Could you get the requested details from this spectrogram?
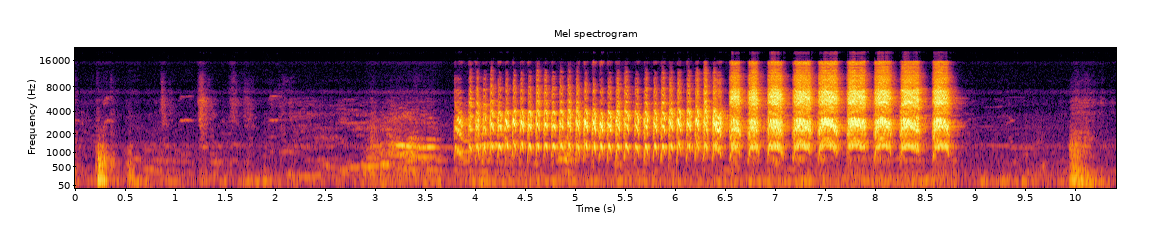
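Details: Grey-cheeked bulbul singing to provoke a rival: a long run of rapid, harsh chattering that breaks into about ten loud, separate, evenly spaced notes before stopping. A few faint sounds come before and after.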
